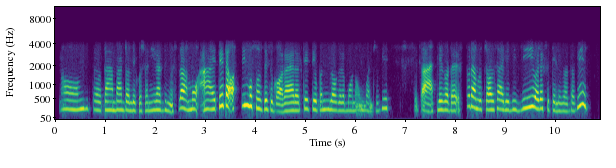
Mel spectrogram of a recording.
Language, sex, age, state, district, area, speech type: Nepali, female, 30-45, West Bengal, Kalimpong, rural, conversation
